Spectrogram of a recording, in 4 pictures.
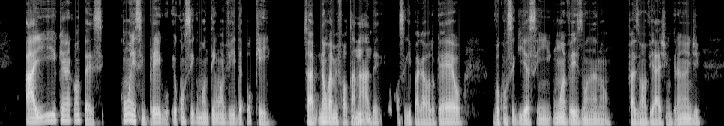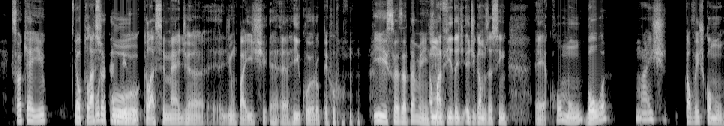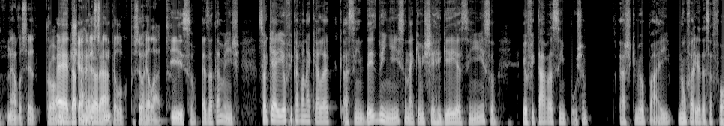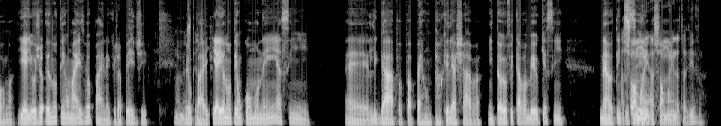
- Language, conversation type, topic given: Portuguese, advice, Como você lida com a culpa de achar que não é bom o suficiente?
- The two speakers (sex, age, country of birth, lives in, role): male, 25-29, Brazil, France, user; male, 35-39, Brazil, Germany, advisor
- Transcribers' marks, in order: chuckle; sad: "A meus pêsames"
